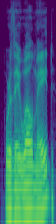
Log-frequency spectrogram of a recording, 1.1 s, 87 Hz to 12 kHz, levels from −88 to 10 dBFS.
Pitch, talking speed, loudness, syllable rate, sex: 110 Hz, 225 wpm, -13 LUFS, 5.6 syllables/s, male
